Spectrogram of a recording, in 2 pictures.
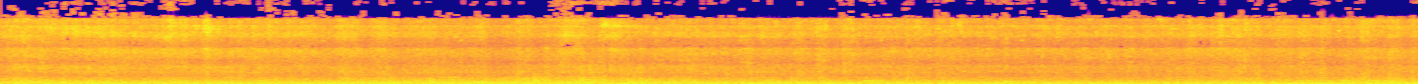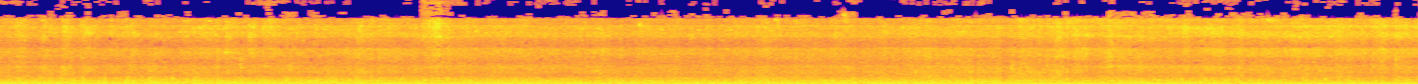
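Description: Freight train cars rolling past close by: a loud, steady rumble of steel wheels on rail that does not let up.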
